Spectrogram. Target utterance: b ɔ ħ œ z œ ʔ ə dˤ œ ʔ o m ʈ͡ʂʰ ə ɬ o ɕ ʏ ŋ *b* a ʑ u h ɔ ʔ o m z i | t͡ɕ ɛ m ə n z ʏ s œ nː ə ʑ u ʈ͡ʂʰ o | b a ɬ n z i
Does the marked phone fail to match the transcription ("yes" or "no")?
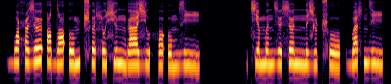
yes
